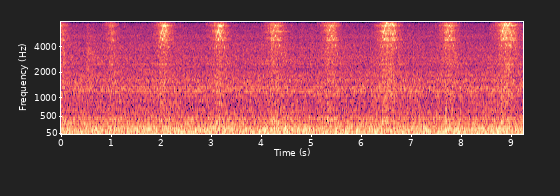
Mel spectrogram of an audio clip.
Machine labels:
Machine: slide rail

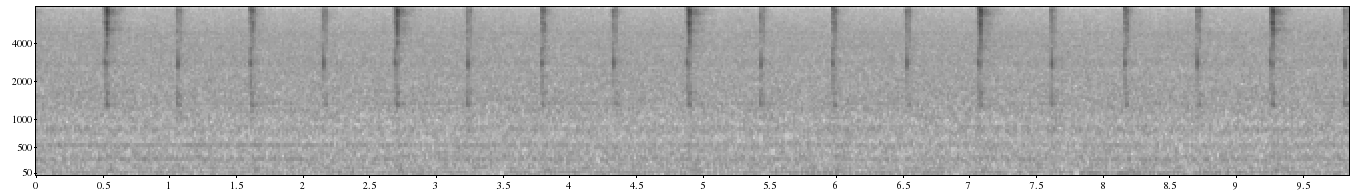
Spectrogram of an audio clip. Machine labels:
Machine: valve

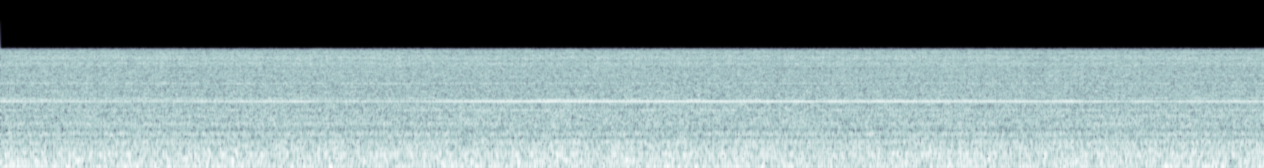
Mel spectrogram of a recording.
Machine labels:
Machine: pump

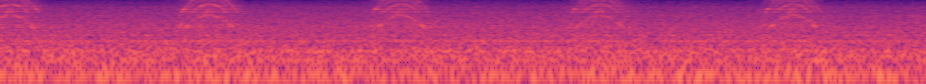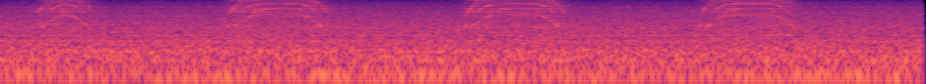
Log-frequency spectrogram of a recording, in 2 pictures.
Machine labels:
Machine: slide rail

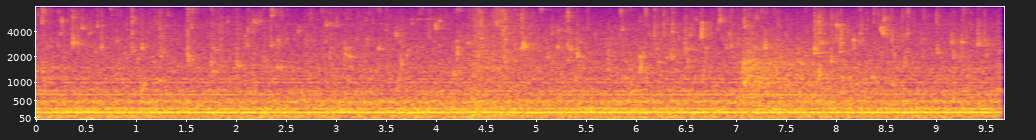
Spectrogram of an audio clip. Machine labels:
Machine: pump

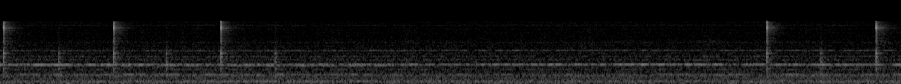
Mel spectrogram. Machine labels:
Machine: valve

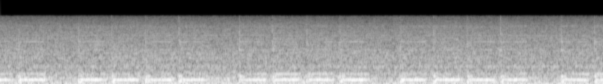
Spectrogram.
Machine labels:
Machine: slide rail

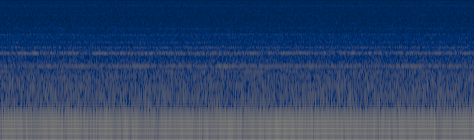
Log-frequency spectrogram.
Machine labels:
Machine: fan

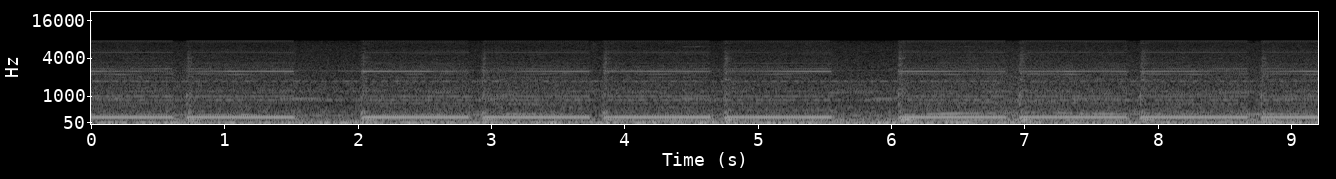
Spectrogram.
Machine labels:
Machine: slide rail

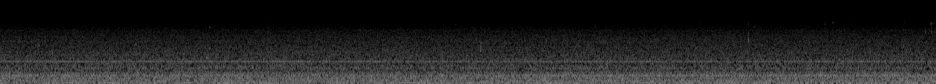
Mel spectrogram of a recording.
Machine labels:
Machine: pump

